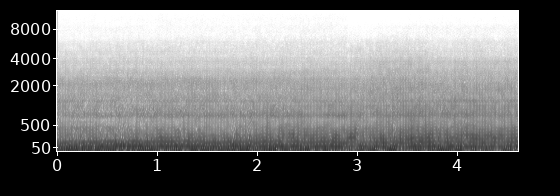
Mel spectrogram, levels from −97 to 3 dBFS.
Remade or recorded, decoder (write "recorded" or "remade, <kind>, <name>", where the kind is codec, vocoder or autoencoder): remade, vocoder, Vocos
